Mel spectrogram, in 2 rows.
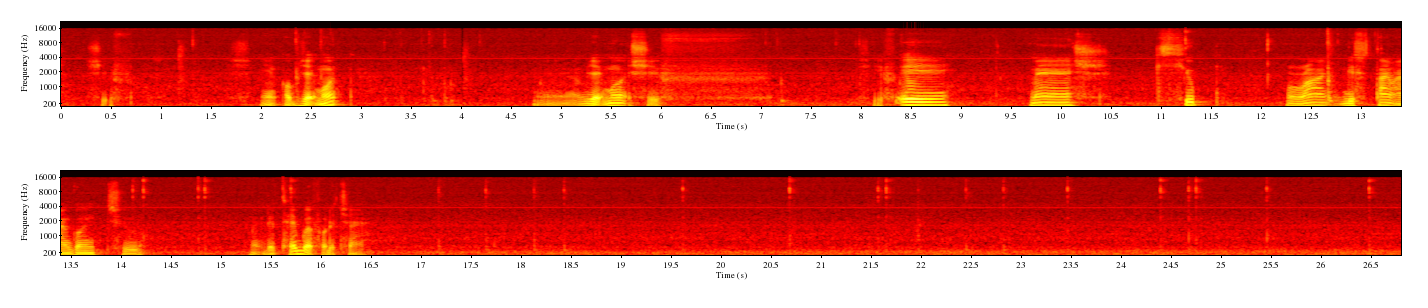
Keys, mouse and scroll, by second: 2.3 a, 7.1 alt+a, 8.3 shift+a, 11.8-12.7 scroll up 4, 12.7 Tab, 14.1 click, 14.8 click, 15.6 click, 17.2 middle click, 18.1 middle click, 19.6 click, 21.6 click, 21.9 scroll down 4, 22.4 middle click, 23.5 click, 24.7 click, 25.8 click.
